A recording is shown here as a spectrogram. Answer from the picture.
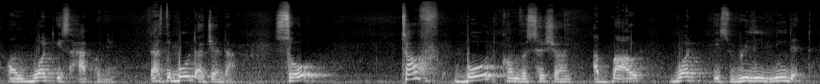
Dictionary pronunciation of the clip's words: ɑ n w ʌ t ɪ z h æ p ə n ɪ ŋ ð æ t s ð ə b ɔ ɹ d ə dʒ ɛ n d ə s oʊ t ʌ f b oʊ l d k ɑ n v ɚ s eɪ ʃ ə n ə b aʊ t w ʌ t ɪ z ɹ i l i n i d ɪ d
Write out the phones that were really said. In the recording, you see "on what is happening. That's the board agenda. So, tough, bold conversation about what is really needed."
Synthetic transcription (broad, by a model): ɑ n w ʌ t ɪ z h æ p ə n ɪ ŋ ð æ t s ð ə b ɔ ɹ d ə dʒ ɛ n d ə s oʊ t ʌ f b oʊ d k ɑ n v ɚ s eɪ ʃ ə n ə b aʊ t w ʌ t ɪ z ɹ i l i n i d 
